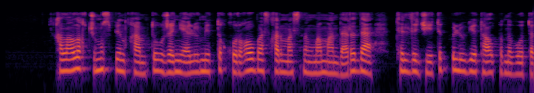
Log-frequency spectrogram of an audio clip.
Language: Kazakh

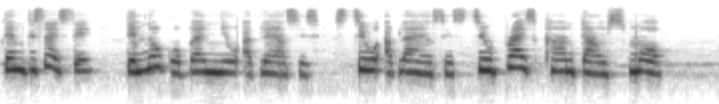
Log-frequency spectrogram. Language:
Nigerian Pidgin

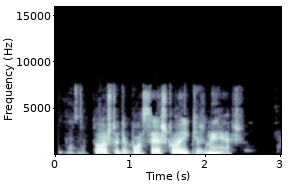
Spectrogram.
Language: Macedonian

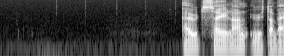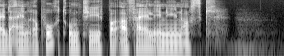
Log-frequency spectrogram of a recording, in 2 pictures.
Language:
Norwegian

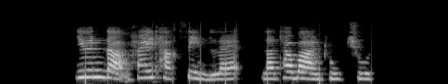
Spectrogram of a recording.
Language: Thai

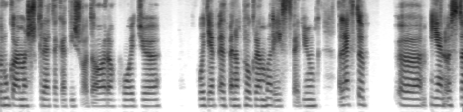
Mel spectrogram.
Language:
Hungarian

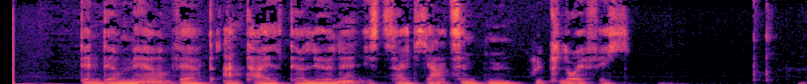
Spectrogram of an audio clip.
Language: German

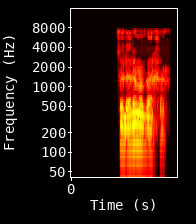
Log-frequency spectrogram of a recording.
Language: Pashto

